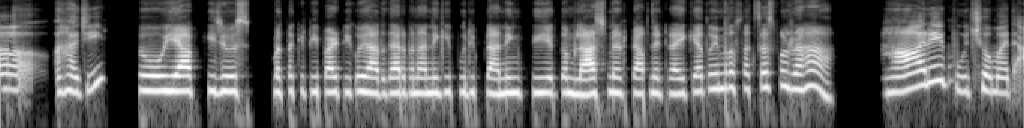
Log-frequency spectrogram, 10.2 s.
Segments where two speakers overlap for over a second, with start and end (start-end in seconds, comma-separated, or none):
none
